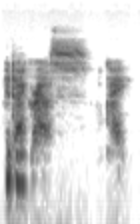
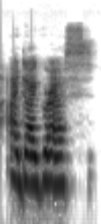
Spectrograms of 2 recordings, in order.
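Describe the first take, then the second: First: Soft unvoiced whisper. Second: Said in the usual way. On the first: Real, not acted. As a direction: breathe it out as a whisper. Aside repeated, second take whispered.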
